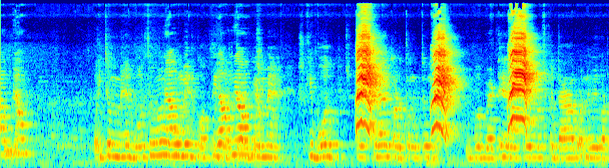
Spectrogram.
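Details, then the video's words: A green rose-ringed (ringneck) parakeet gives three loud, harsh, rasping squawks about a second apart, after several seconds of lower, speech-like chattering murmurs. "Green Ringneck parrot"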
